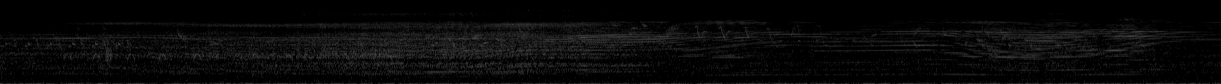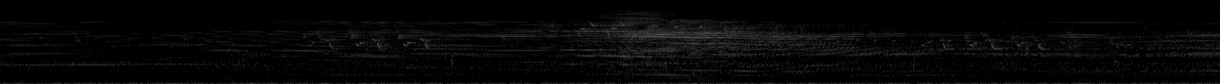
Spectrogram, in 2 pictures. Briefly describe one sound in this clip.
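A model airplane engine buzzes high overhead, rising and falling in pitch as it passes.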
